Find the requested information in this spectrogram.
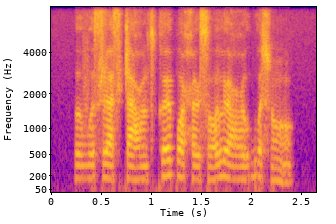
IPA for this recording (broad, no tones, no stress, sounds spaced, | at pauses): ɤ v ɤ s ɭ a s ʈ a ʕ ũ s k œ p ɔ ħ ə˞ s ɔ l ə˞ ʕ u ɡʷ a ɬ ɔ̃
